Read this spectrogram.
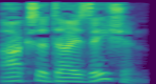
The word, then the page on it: oxidisation: British English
